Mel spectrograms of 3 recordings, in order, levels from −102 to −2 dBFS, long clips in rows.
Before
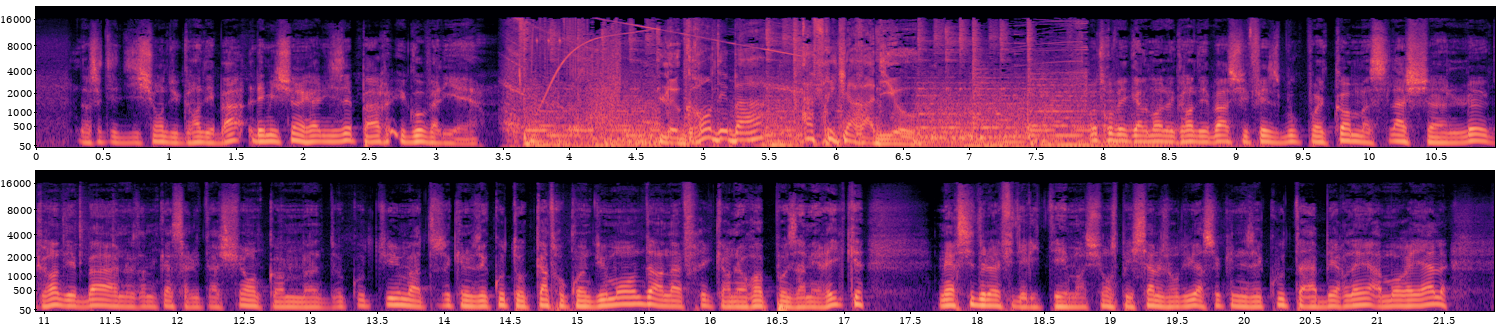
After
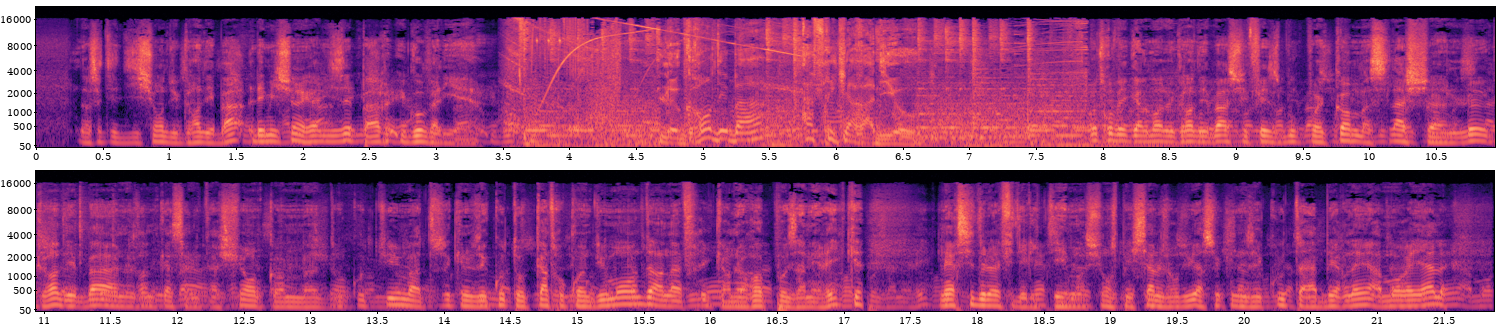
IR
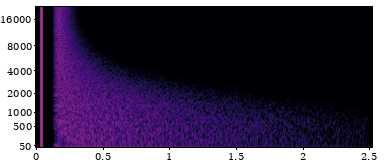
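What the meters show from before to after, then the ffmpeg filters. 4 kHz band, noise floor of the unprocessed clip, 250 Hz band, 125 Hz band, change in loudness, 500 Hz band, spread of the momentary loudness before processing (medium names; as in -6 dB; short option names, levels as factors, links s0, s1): +9.0 dB, -54 dBFS, -2.5 dB, -7.5 dB, +5.0 dB, +1.5 dB, 7 LU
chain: -filter_complex "[0:a]bass=f=250:g=-11,treble=f=4000:g=13,asplit=2[s0][s1];[s1]adelay=676,lowpass=f=2600:p=1,volume=0.251,asplit=2[s2][s3];[s3]adelay=676,lowpass=f=2600:p=1,volume=0.3,asplit=2[s4][s5];[s5]adelay=676,lowpass=f=2600:p=1,volume=0.3[s6];[s0][s2][s4][s6]amix=inputs=4:normalize=0,volume=1.33"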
